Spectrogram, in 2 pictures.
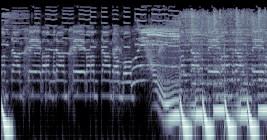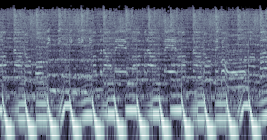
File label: frog remix; animals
